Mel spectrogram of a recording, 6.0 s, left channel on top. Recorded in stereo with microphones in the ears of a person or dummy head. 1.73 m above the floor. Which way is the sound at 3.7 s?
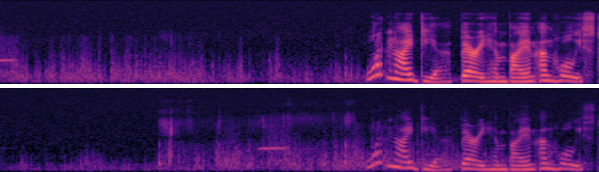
45° left (ahead or behind).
